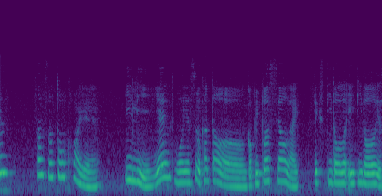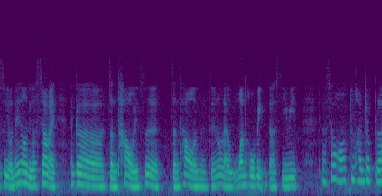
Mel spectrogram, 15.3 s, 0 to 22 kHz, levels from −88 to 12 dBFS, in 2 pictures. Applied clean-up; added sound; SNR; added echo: none; none; none; none.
